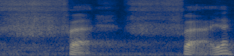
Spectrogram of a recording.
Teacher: Fa-nya ada hamas, ada nafas yang mengalir.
